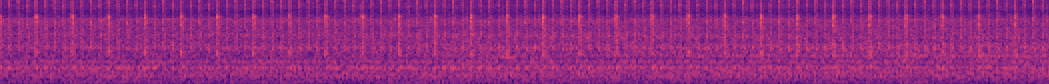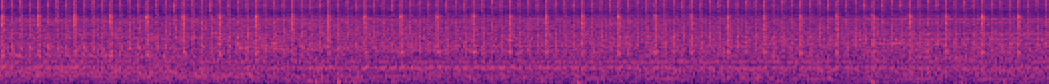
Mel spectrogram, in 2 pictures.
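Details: Kia Ceed engine, warm idle: a steady, sharp ticking knock at about three per second. Absent when cold and appears only when warm. Valves were adjusted and are within spec, so owner rules them out; source unknown.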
